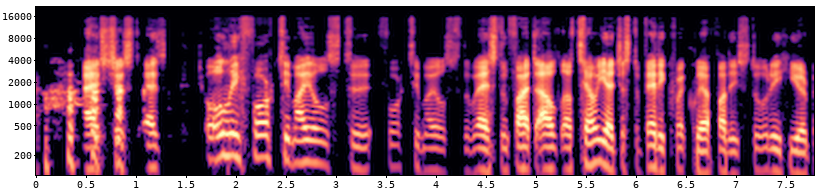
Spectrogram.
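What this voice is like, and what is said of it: Cultured accent. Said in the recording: “I love your cultured accent.”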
